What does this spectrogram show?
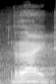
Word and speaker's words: write: Okay, so W is silent over here, W is silent over here.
